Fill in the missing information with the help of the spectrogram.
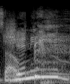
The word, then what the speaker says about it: Jinni: And it's Ginny, but it's like genie, but it's not spelled the same. Anyway, it's Gollum, G-O-L-E-M, and the Ginny, J-I-N-N-I, by Helene Beckwith.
